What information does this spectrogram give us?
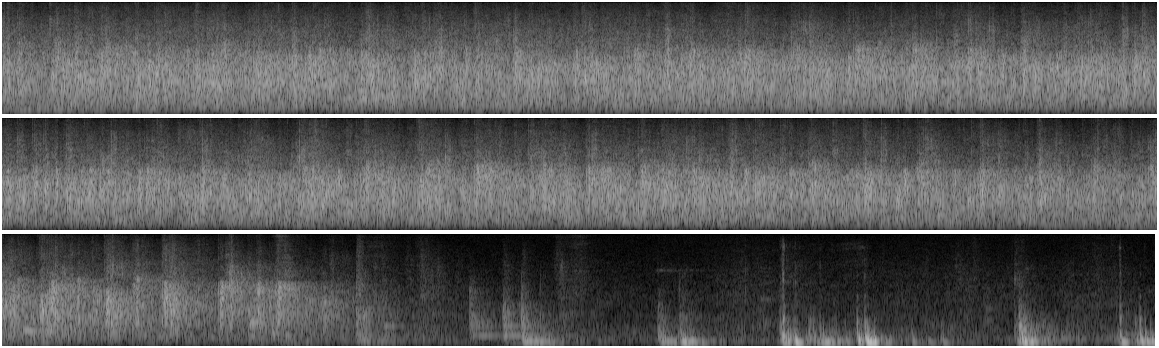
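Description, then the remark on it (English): Sustained, dense applause from a sizable audience at a think tank in the United States for about thirteen seconds, welcoming the Foreign Minister of the People's Republic of China, Wang Qi; it then fades out, giving way to a man's voice beginning to speak. “So would you please, with your very warm applause, welcome the Foreign Minister of the Republic of China, People's Republic of China, Wang Qi, please.”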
